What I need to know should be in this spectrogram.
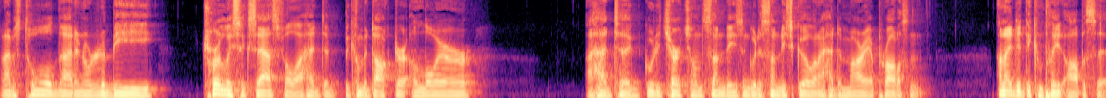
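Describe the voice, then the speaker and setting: A man speaks at a very fast pace with a Northern Irish accent, his fairly low voice monotone and flat. The recording is very clean, with a silent background. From Northern Ireland. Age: 30s. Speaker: entrepreneur and podcast host. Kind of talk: solo monologue.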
